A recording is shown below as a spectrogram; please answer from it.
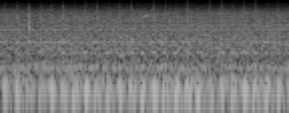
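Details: Honda Beat FI (fuel-injected) scooter, year unknown, that was hard to start with a heavy starter due to weak fuel spray; after the fix the single ticks over evenly at a quick steady beat with no misses, and now revs normally.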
